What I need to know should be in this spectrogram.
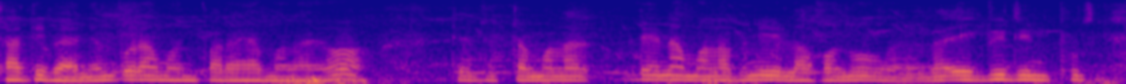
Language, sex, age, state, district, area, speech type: Nepali, male, 18-30, West Bengal, Alipurduar, rural, spontaneous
